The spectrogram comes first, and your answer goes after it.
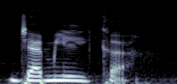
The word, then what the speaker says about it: Jamilka: so Jamila say that again jka bores Jed jamilka how do you spell that j a m i l k a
